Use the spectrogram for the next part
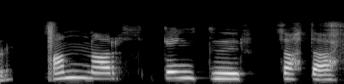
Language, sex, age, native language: Icelandic, male, 10, Icelandic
